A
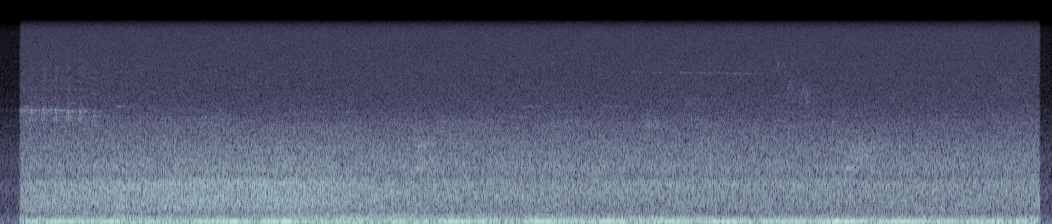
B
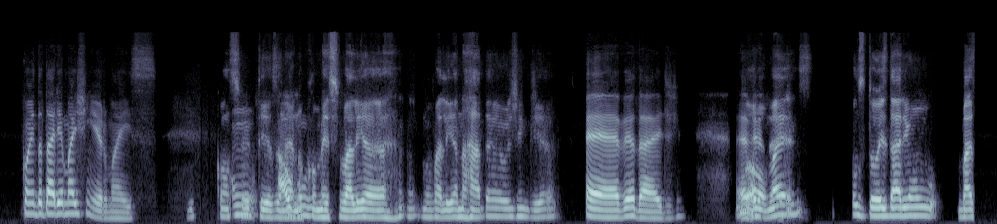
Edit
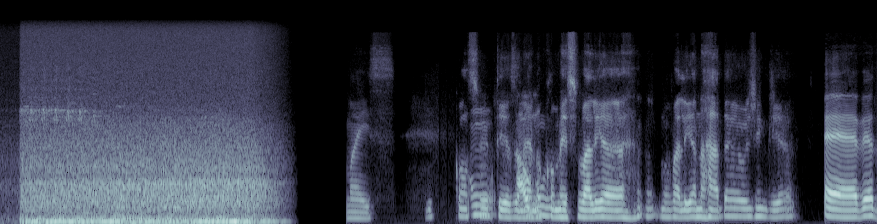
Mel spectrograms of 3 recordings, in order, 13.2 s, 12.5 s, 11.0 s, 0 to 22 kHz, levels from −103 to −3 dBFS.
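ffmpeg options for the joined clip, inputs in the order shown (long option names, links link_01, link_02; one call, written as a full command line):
ffmpeg -i cue0.wav -i cue1.wav -filter_complex "[0:a]apad=whole_dur=10.97,atrim=end=10.97,asplit=2[link_01][link_02];[link_01]atrim=end=3.75,asetpts=PTS-STARTPTS,afade=type=out:start_time=3.13:duration=0.62:curve=qua[link_03];[link_02]atrim=start=3.75:end=4.34,asetpts=PTS-STARTPTS,volume=0[link_04];[1:a]atrim=start=1.36:end=7.99,asetpts=PTS-STARTPTS,afade=type=in:duration=0.004:curve=hsin[link_05];[link_03][link_04][link_05]concat=n=3:v=0:a=1" out.wav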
